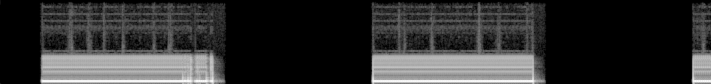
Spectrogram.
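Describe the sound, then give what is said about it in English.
Telephone ringback tone plays while an internet voice-service call connects: two steady, level-pitched tones of about two seconds each, separated by silent gaps, with a third tone starting at the end. “Tone, and Google Voice will try to connect you.”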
